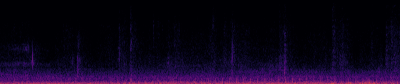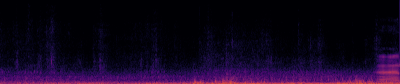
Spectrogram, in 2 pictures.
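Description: Wind buffeting the camera's microphone as a low, steady rumble that grows louder in the second half, with faint footsteps of a person walking on a paved path.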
